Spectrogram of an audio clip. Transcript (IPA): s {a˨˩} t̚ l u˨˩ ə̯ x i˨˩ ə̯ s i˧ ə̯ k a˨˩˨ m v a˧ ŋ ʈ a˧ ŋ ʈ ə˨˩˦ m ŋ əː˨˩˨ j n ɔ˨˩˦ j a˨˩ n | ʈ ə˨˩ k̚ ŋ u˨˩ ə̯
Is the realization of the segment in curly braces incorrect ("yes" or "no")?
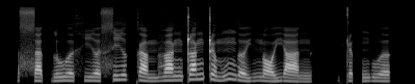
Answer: no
